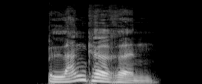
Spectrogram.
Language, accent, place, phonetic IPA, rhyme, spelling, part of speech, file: German, Germany, Berlin, [ˈblaŋkəʁən], -aŋkəʁən, blankeren, adjective, De-blankeren.ogg
- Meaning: inflection of blank: 1. strong genitive masculine/neuter singular comparative degree 2. weak/mixed genitive/dative all-gender singular comparative degree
